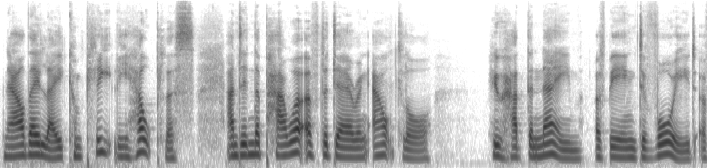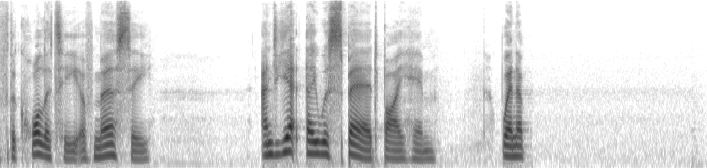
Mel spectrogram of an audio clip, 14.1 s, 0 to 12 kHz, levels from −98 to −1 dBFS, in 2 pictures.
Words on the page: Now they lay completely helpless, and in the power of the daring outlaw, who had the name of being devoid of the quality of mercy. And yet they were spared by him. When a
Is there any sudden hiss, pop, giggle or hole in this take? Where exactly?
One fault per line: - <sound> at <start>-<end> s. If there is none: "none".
none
